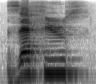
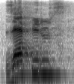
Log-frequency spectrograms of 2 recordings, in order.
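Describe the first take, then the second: First: Zéfiros drawn out slowly, Z as in Portuguese; slow Z demo. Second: Said in the usual way. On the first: Shown as a demonstration. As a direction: spell it out slowly. (Zéfiros lento, com Z) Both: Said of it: "o Z como em português".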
